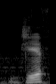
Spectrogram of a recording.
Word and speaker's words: GIF: That's a hard G, right? GIF is a hard G.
